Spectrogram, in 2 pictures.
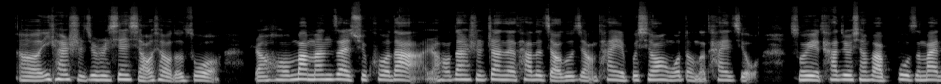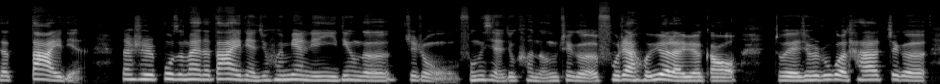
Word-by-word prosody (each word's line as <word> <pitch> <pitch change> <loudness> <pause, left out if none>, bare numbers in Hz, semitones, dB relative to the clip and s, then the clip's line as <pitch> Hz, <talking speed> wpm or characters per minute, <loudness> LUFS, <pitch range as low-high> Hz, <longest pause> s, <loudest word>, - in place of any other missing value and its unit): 呃， 185 -2 0
一 210 - 0
开 230 0 +1
始 205 -4 -4
就 210 +1 0
是 205 0 0
先 225 +3 0
小 185 -4 -1
小 195 -3 -1
地 160 +2 -4
做， 175 -2 -3 0.3
然 185 +1 -2
后 210 +1 -2
慢 235 +2 +5
慢 225 0 +3
再 225 -1 +3
去 215 +2 -3
扩 210 0 -2
大， 210 0 +3
然 - - -5
后 200 0 -3
但 225 +1 +1
是 220 -1 -3
站 220 0 +1
在 210 -1 +1
他 215 +2 -2
的 210 0 -1
角 180 -5 0
度 190 +3 -2
讲， 185 -2 -4
他 215 +4 -4
也 190 -3 -1
不 200 +3 -4
希 205 +2 -3
望 210 0 +1
我 200 - -2
等 195 -2 -6
得 - - -4
太 200 -2 -4
久， 180 -2 -6 0.3
所 205 0 -1
以 200 -1 +4
他 215 +3 -2
就 220 0 +2
想 210 -1 -2
把 185 -4 +3
步 210 +5 -2
子 205 0 -4
迈 210 +1 +3
得 195 -1 -2 0.2
大 235 -4 +6
一 180 - 0
点。 - - -8 0.3
但 235 -2 -1
是 230 -1 +2
步 245 +3 0
子 230 - -1
迈 235 0 +3
得 220 0 -1
大 250 +1 +5
一 220 - +2
点， 195 -4 -2
就 195 +1 -5
会 215 +1 -1
面 220 -1 +1
临 190 0 -1
一 180 - -1
定 210 +1 -3
的 175 +1 -1
这 200 - -5
种 175 -4 -7
风 195 +2 -4
险， 190 -6 -4
就 175 0 -4
可 190 - -9
能 165 +1 -5
这 195 +2 -5
个 170 -2 0
负 205 +4 -4
债 205 -2 +5
会 200 -1 0
越 235 0 +6
来 180 -4 +6
越 175 0 +2
高。 170 -1 +1 0.4
对， 185 -2 +2
就 200 - 0
是 205 - +3
如 210 +2 0
果 220 -3 +4
他 215 +2 +2
这 215 0 -3
个 180 -3 +1
205 Hz, 295 characters per minute, -20 LUFS, 185-220 Hz, 0.4 s, 大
